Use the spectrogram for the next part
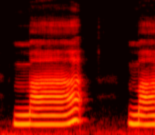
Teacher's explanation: High tone start with mid pitch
